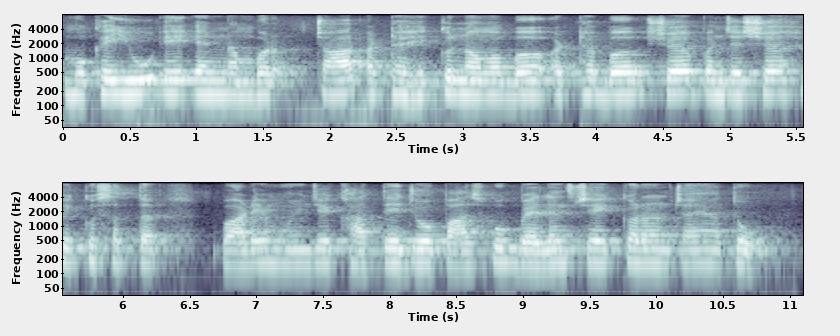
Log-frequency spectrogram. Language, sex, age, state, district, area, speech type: Sindhi, male, 18-30, Maharashtra, Thane, urban, read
